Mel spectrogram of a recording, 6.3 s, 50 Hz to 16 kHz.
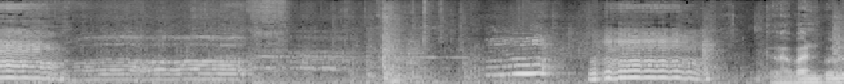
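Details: Adult male Qurban goat, 80 cm in body height, bleating in several quavering, drawn-out cries with rich harmonics. Music and people talking are heard around the calls.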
